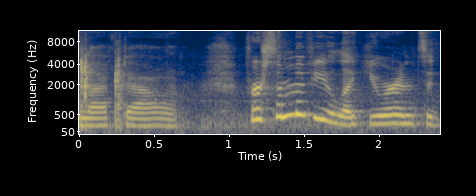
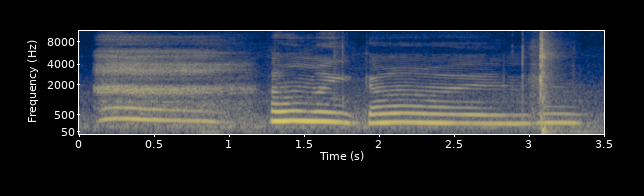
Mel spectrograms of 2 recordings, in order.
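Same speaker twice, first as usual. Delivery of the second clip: sultry narrator; 7 semitones higher, much slower than usual. Real, not acted. Awed at the cards.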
